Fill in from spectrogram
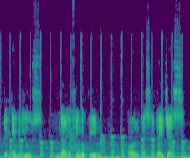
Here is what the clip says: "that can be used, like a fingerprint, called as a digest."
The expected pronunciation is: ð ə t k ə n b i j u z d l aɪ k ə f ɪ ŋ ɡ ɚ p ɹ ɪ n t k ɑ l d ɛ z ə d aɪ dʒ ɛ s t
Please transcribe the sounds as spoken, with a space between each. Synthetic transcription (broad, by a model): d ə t k ə n b i j u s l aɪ ə f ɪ ŋ ɡ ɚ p ɪ n k ɑ l d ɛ s ə d aɪ dʒ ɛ s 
